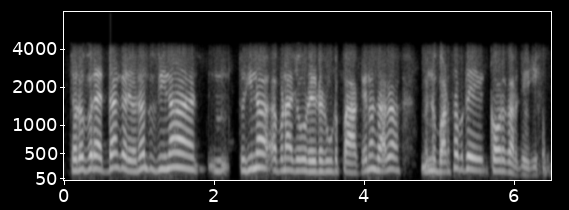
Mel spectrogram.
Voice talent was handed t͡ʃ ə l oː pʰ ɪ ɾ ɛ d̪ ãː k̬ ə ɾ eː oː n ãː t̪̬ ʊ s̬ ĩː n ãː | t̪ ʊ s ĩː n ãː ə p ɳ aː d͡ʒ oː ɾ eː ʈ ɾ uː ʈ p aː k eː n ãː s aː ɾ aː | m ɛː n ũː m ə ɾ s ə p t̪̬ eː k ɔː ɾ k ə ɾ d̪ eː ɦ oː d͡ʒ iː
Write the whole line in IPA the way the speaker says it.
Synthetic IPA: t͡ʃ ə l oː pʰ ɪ ɾ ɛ d̪ ãː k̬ ə ɾ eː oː n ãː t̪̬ ʊ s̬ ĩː n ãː | t̪ ʊ s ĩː n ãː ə p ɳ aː d͡ʒ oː ɾ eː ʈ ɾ uː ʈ p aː k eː n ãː s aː ɾ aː | m ɛː n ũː b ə ɽ s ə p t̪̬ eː k ɔː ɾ k ə ɾ d̪ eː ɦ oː d͡ʒ iː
